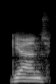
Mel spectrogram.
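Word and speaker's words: jñāna: Gyan's pronounced actually, Yeah. it's just like a G, Gyan. Jnana, Like Yawn.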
